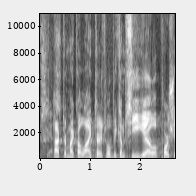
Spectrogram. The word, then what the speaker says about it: Leiters: Michael, how do you pronounce this, Bob? This German, Leiters? Yes. Dr. Michael Leiters will become CEO of Porsche AG on January 1st.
